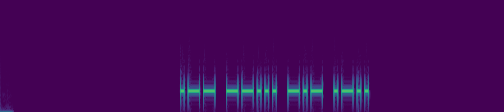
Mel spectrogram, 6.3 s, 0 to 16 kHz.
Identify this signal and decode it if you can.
Morse code, heard as a keyed tone, about 25 wpm, 700 Hz. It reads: W7KL
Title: USA Call Signs - 4 Characters - Repeated 2x - 25wpm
